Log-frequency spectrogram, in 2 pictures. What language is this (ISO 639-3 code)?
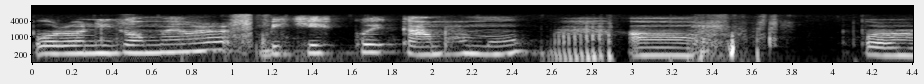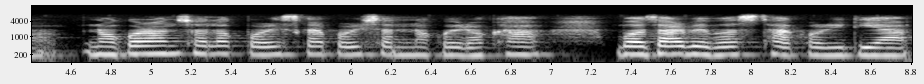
asm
